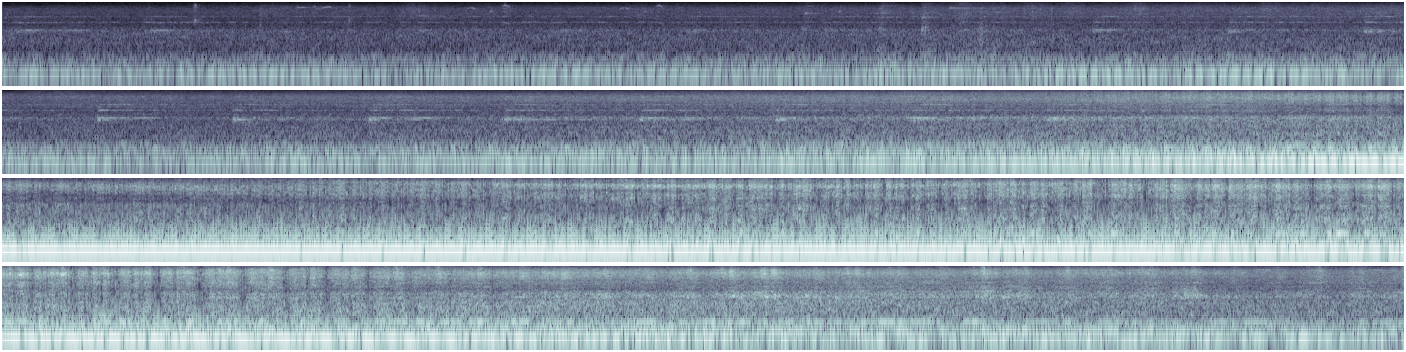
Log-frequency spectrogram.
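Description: Diesel locomotive engines rumble as a train approaches and grows louder, passing close by.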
